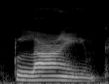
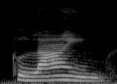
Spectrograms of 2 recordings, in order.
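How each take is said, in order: Both takes have the same delivery.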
